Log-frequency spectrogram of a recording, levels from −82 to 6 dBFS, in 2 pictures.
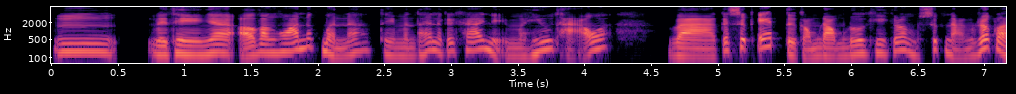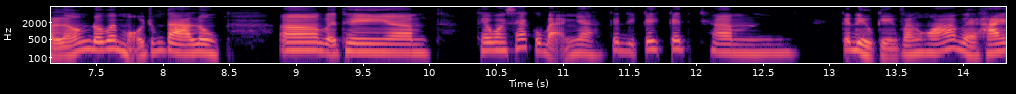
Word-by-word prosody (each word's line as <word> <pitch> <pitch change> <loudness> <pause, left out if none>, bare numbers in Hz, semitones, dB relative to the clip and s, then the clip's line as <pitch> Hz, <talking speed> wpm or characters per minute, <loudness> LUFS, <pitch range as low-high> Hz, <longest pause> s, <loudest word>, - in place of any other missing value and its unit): Ưm, 175 0 -4 0.2
vậy 140 -5 -2
thì 140 -1 +1
nha, 155 +3 +2
ở - - +3
văn 160 -1 +1
hóa 175 +4 +3
nước 245 -3 -7
mình 140 -9 -3
á, 165 +7 -6
thì 135 -3 -9
mình 120 0 -11
thấy 195 - -6
là 195 - -6
cái 175 +3 -7
khái 195 +3 -2
niệm 160 - -8
mà 115 - -10
hiếu 185 - -4
thảo 200 - -1
á, 235 - -4 0.5
và 115 -2 +6
cái 190 - -4
sức 245 - +2
ép 265 +2 +4
từ - - 0
cộng 105 -1 -5
đồng 115 0 +2
đôi 150 +2 -2
khi 155 +1 -8
cái 185 - -5
đó 195 - -3
một 135 -8 -10
sức 210 - -6
nặng - - -4
rất 230 +2 +2
là - - +5
lớn 200 +3 +2
đối 195 -1 +2
với 220 +1 +1
mỗi 170 - -4
chúng 185 +2 -9
ta 160 -4 +8
luôn. 160 -2 +1 0.4
Ơ, 195 0 +5
vậy 160 - 0
thì, 170 -1 +2
à, 160 0 +3 0.5
theo 185 0 +1
quan 195 0 0
sát 240 +5 -1
của 175 - -5
bạn 145 -4 -2
nha, 150 -3 -5
cái 195 - -8
đ 175 - -13
cái 210 0 -2
cái, 215 - -3 0.2
hừm, 160 -2 -2 0.6
cái - - -2
điều 185 -9 +2
kiện 115 -2 -5
văn 145 +5 -3
hóa 165 +8 +2
về 130 - -2
hai 160 +1 +7
165 Hz, 275 wpm, -22 LUFS, 145-190 Hz, 0.6 s, ta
